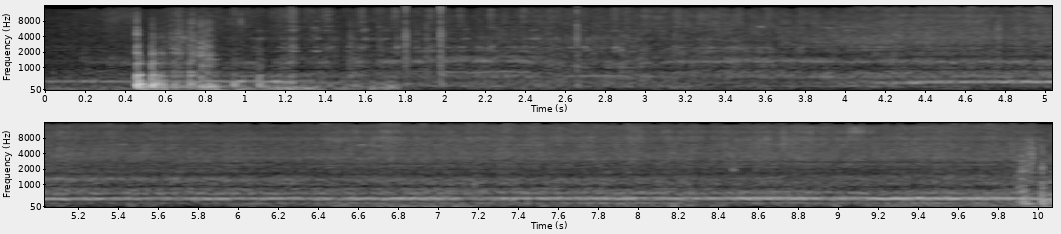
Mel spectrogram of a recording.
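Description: Honey bees buzzing around an open hive, a steady drone that swells about four seconds in. Near the start there is a brief clatter as a plastic tub is handled.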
